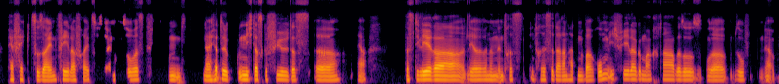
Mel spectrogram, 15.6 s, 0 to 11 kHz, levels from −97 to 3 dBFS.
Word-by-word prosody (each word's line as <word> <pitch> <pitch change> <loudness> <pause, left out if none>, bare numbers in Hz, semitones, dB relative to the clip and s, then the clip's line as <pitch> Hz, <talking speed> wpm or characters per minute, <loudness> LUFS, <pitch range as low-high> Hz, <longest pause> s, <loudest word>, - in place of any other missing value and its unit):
perfekt 120 0 -5
zu 120 - 0
sein, 110 +1 +3
fehlerfrei 120 -2 0
zu - - -15
sein - - -8
und - - -12
so 120 - 0
was. 125 +1 0 0.5
Und 65 -2 -1 0.4
na, 115 -1 +3
ich 115 +3 0
hatte 135 -2 +5
g - - -34
nicht 130 +1 +3
das 125 - +3
Gefühl, 125 -1 0
dass, 110 +1 -3
äh, - - -3
ja, 115 +4 -1 0.7
dass 120 -1 -3
die 130 - -2
Lehrer, 120 -5 +6
Lehrerinnen 120 -1 0
Interess 120 0 -7
Interesse 125 0 -5
daran 120 0 0
hatten, 120 -1 -5
warum 115 +6 0
ich 140 - -6
Fehler 135 -1 0
gemacht 130 0 -5
habe, 125 -1 0
so 120 0 +1
s - - -10
oder 110 -1 0
so, 115 -3 -4 0.3
ja, - - -7
120 Hz, 145 wpm, -24 LUFS, 115-125 Hz, 0.7 s, Lehrer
